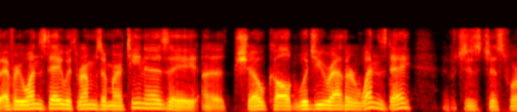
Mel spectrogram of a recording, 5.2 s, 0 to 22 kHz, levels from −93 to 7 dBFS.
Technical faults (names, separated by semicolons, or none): Speex codec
